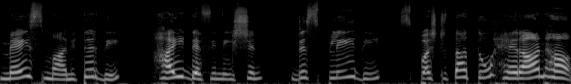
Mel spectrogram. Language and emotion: Punjabi, surprised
